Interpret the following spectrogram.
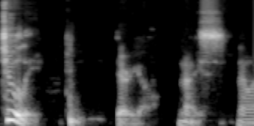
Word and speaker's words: Thule: That word is pronounced Thule.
